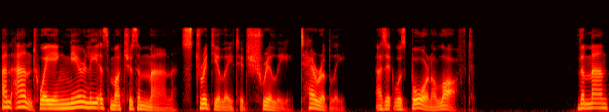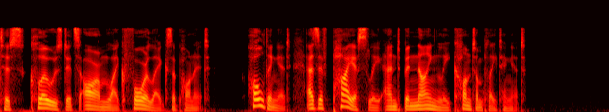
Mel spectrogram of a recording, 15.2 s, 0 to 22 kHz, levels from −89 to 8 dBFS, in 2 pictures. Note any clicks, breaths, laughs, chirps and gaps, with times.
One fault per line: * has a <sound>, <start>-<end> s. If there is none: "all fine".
all fine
